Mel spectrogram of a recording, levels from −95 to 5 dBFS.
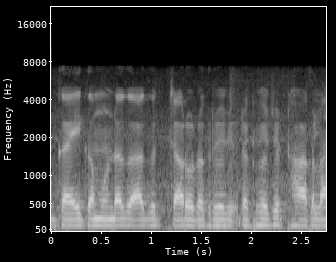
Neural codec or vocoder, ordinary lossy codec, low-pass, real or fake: none; none; 7.2 kHz; real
